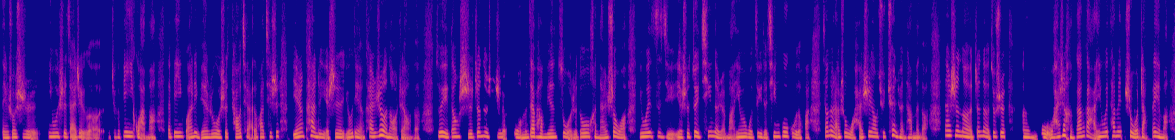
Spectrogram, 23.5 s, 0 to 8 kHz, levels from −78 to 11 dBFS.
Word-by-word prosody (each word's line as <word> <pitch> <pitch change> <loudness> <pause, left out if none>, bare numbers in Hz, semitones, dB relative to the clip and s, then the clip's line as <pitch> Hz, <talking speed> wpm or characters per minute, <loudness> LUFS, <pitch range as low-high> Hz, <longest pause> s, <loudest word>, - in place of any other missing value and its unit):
等 170 - -1
于 165 - +2
说 190 +3 +1
是 180 -2 -2 0.2
因 215 0 +3
为 215 - +2
是 210 +1 -2
在 - - -1
这 - - 0
个 - - -6 0.2
这 185 - -11
个 180 - -3
殡 240 +6 +1
仪 230 - +2
馆 180 -5 -1
嘛 165 +1 -2 0.2
在 195 - -3
殡 230 +4 0
仪 225 - +1
馆 195 -2 0
里 220 - +3
边， 175 +1 +2
如 190 +2 +1
果 180 -2 +3
是 175 - -2
吵 185 +1 0
起 200 - -6
来 - - -4
的 180 - -2
话， 195 +1 -2
其 215 +3 -7
实 240 +4 -2 0.3
别 180 +2 +4
人 230 +3 +3
看 245 0 0
着 200 - +2
也 170 -2 0
是 185 +3 +2
有 190 - +1
点 185 -4 +1
看 215 +5 0
热 275 +1 +5
闹 180 -4 +1
这 - - -10
样 - - -5
的。 - - -9 0.3
所 230 - +3
以 220 -5 +5
当 215 +3 -1
时 190 -3 +1
真 235 +5 -1
的 240 - 0 0.2
是， 195 0 -2
我 180 -2 +1
们 165 +2 +2
在 220 +3 +4
旁 195 -3 +3
边 195 +2 +4
坐 210 +1 -3
着 - - -2
都 210 +1 +1
很 195 -3 -1
难 160 +2 +1
受 205 0 0
啊。 160 - -2 0.2
因 210 +2 +4
为 225 +1 +4
自 225 +1 -6
己 190 - -2
也 180 - +2
是 200 +5 -1
最 220 +2 +2
亲 245 +6 -4
的 215 -6 +2
人 160 +1 -2
嘛 165 +1 -4
因 190 +3 +4
为 205 - +6
我 185 -4 +2
自 175 +6 -6
己 - - +3
的 165 -2 -1
亲 220 +5 0
姑 240 +1 +2
姑 205 -5 -3
的 160 - +1
话， 160 0 -7 0.3
相 255 - -3
对 275 - +1
来 190 -3 +2
说 215 +3 -2
我 175 -6 0
还 155 - -2
是 220 +7 +1
要 225 -3 0
去 210 +1 -6
劝 290 +5 -1
劝 185 -5 +1
她 165 0 -3
们 160 - 0
的。 - - -7 0.3
但 280 -1 +1
是 275 0 +2
呢 220 -6 +4
真 250 +6 -4
的 235 -4 +1
就 225 - -3
是， 225 +2 +2 0.4
嗯， 185 -3 +2
我 190 -2 +2
我 - - +3
还 185 +5 +2
是 290 - +5
很 180 - +2
尴 220 +6 +1
尬， 255 -2 -2
因 220 +2 +3
为 245 - +1
她 255 - -5
们 255 0 -1
是 245 - 0
我 190 -3 +4
长 190 -3 -3
辈 235 -3 +2
嘛， 170 -2 0
200 Hz, 320 characters per minute, -23 LUFS, 180-225 Hz, 0.4 s, 为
